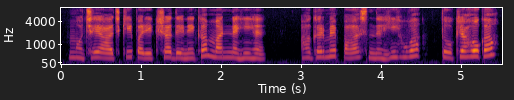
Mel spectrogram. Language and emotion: Hindi, fearful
